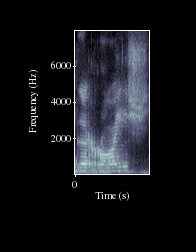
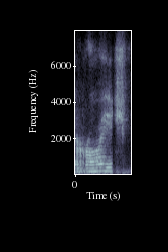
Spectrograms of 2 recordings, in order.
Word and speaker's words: Geräusch: Cara bacanya di Geräusch ya. Kenapa kok jadi Roish? Karena ini kan A umlaut dibacanya E. E ketemu U jadinya Oi.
